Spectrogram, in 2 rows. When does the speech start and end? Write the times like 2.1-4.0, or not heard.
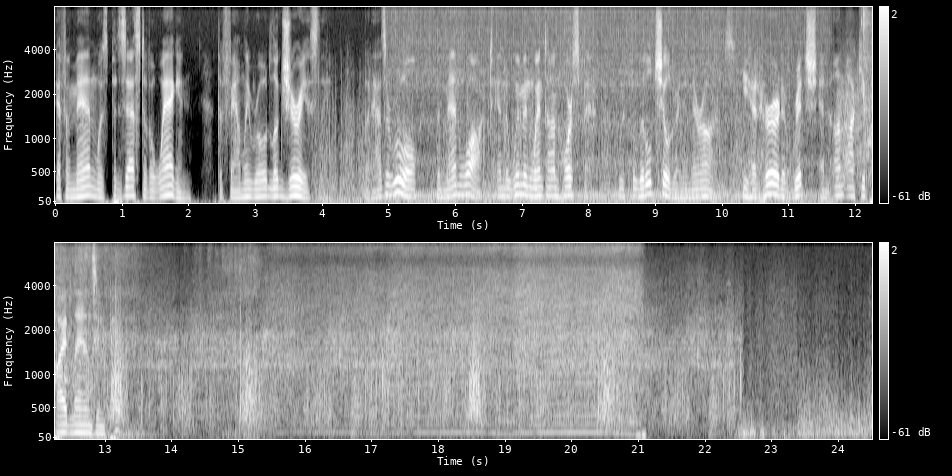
0.0-13.2.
